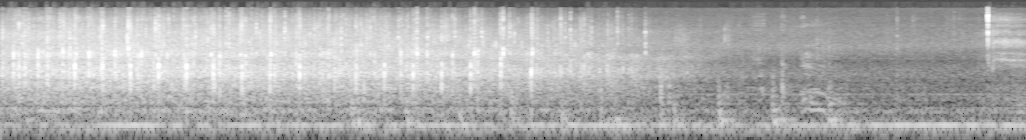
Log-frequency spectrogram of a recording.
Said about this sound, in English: please join me in a round of applause for him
